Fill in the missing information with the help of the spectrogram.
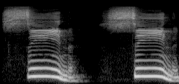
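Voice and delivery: سین with a slight whistle; whistling س. Shown as a demonstration. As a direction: hiss سین lightly like a whistle. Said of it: "ہلکی سی سیٹی کی آواز آنی چاہیے". (ہلکی سیٹی والی سین)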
